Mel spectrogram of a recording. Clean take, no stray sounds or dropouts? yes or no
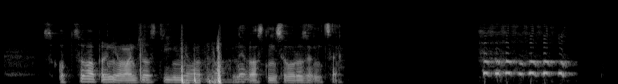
no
